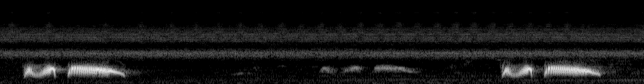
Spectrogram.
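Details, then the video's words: Female spotted dove calling to stimulate males: low, mellow coos, each a quick double note followed by a longer falling coo, heard near the start and again about five seconds later, with softer coos between, over a steady high-pitched buzzing hum. "Tiếng cu mái kích trống hiệu quả"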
